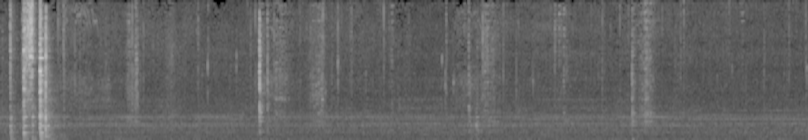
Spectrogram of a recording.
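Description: Kitchen utensils and crockery clinking against a plate and steel counter as a dish is plated up: a quick cluster of clinks at the very start, the loudest moment, then a few light scattered clicks. A steady low kitchen hum runs underneath.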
